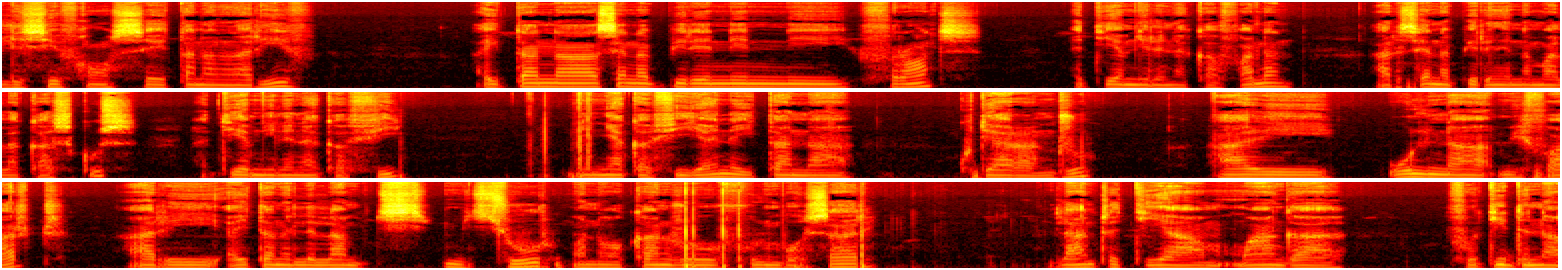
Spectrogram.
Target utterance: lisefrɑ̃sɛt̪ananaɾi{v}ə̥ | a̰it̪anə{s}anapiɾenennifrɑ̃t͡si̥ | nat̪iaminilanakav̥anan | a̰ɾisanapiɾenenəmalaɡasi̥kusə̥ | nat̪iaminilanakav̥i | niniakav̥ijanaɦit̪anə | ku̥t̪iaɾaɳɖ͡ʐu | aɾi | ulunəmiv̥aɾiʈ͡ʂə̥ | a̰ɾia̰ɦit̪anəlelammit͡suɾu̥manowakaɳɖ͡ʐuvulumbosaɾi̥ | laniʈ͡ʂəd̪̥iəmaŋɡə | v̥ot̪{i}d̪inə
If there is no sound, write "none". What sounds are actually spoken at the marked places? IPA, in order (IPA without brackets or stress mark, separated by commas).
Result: v, s, i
